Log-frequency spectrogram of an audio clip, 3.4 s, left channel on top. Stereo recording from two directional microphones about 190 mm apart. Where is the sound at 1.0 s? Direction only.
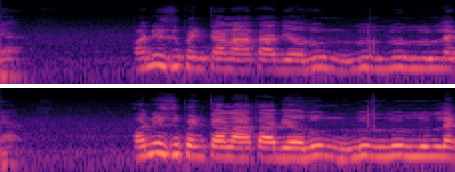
20° right (ahead or behind).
